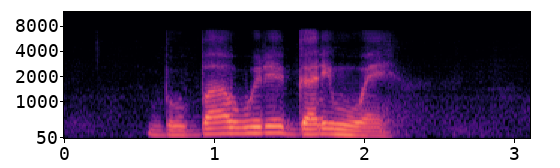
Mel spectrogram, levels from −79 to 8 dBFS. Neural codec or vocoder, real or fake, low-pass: codec, 16 kHz, 0.3 kbps, FocalCodec; fake; 7.2 kHz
